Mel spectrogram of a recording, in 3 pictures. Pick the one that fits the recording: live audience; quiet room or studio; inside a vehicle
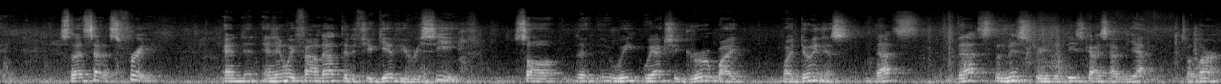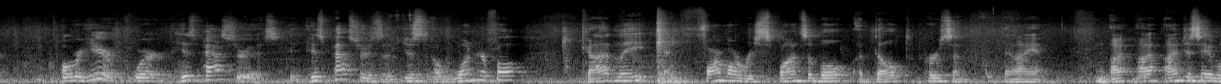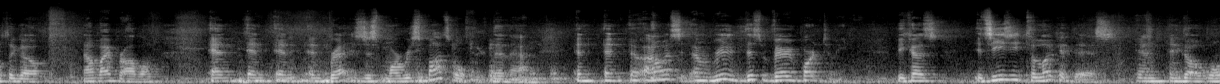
live audience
